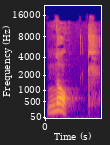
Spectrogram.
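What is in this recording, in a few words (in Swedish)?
"nock", Swedish; nock substantiv, ridge; Uttal: [nåk:]; krönet på ett tak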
